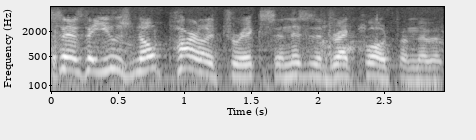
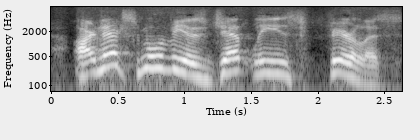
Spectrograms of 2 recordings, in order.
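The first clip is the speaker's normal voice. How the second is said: put-on American accent; 3 semitones higher than usual. Introducing the next film, the speaker switches to an american accent. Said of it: "I'll use my American accent to introduce the next film".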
